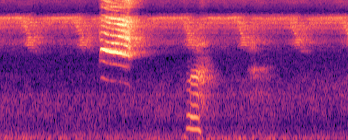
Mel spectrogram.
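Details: Blue jay, unseen high in trees near a laundry line, gives two harsh, buzzy high-pitched calls about a second apart, over a steady high insect drone, low rumble and a person talking.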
